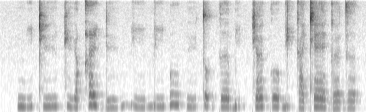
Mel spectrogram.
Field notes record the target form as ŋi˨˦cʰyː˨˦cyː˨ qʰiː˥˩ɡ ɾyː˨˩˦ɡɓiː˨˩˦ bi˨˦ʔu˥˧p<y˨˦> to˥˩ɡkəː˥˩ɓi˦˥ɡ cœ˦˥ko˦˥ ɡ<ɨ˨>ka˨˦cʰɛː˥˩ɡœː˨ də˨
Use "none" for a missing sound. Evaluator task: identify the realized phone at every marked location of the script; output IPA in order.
y˨˦, i˨

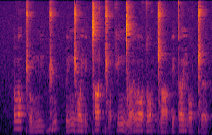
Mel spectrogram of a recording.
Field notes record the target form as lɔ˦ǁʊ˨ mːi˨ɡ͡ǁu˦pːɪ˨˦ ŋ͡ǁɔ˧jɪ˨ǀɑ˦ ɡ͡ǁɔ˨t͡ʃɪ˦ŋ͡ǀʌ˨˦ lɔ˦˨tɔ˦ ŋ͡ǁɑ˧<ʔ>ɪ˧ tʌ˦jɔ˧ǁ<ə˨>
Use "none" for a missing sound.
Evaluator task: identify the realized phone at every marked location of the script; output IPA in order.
ʔ, ə˨

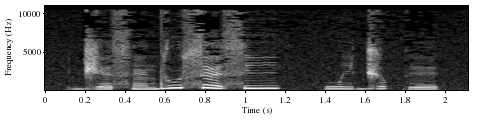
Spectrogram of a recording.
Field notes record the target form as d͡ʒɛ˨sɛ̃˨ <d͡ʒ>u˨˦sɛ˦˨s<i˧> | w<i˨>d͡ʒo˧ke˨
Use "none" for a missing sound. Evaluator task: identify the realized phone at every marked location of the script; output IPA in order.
d, i˧, i˨

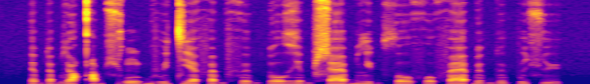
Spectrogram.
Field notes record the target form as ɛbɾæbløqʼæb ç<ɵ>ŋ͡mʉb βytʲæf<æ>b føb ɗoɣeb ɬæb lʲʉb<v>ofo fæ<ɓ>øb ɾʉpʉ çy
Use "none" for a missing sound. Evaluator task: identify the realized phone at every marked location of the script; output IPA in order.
ɵ, æ, θ, ɓ

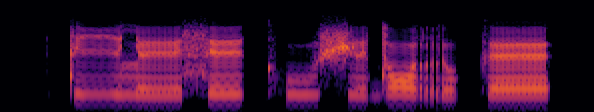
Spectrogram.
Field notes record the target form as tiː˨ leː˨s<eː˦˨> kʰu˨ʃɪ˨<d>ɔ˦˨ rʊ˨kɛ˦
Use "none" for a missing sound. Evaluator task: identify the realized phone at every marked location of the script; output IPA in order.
eː˦, d

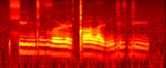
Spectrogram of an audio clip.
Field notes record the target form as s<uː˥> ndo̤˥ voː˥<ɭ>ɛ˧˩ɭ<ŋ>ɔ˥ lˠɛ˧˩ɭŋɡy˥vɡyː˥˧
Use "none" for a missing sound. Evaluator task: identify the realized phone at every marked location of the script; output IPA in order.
yː˥, ɭ, ǃ

